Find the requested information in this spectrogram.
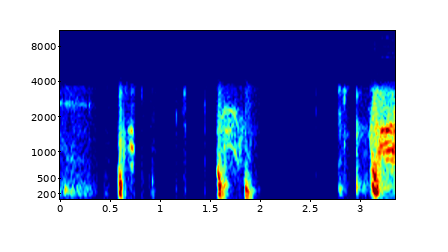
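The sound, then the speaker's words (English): Someone coughs during an online group meditation session: a few short, sharp coughs separated by quiet pauses, with the last burst a little longer. “who's coughing?”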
